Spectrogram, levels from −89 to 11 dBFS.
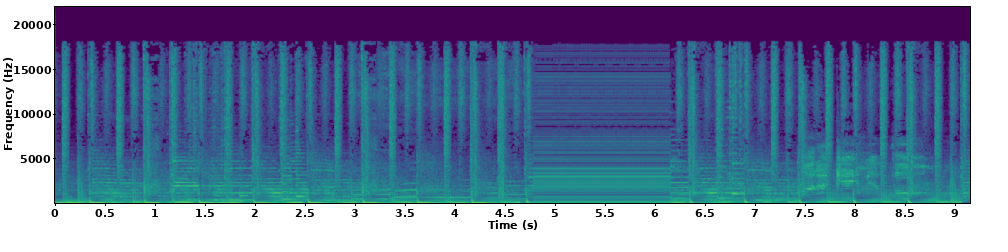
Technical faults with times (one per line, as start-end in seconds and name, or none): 4.79-6.15 system hang loop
